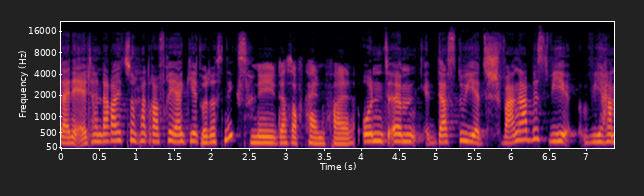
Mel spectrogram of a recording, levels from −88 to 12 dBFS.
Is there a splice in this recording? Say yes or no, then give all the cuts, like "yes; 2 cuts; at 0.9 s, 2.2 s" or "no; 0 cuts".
yes; 2 cuts; at 1.8 s, 3.9 s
